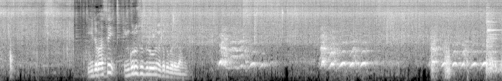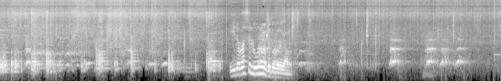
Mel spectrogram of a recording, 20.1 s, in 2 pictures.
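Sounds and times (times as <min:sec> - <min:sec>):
paste sizzling in butter: 0:00.0 - 0:01.5, 0:02.8 - 0:20.0
metal ladle scraping a wok: 0:09.7 - 0:14.5.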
